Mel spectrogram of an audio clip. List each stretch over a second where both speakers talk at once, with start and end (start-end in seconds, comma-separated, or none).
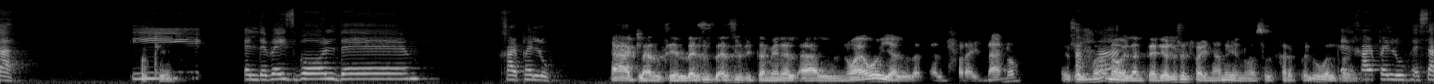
none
